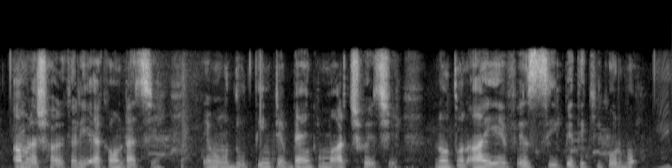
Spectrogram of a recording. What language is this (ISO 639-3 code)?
ben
